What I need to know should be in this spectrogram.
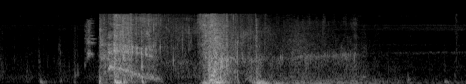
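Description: Heavy blows thud in a close, violent struggle.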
